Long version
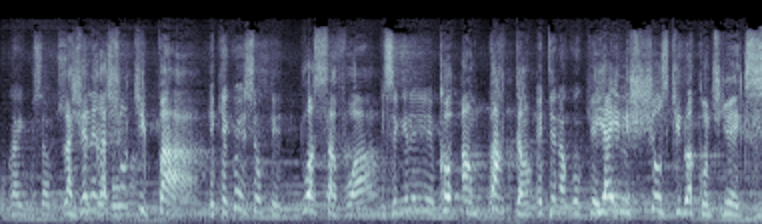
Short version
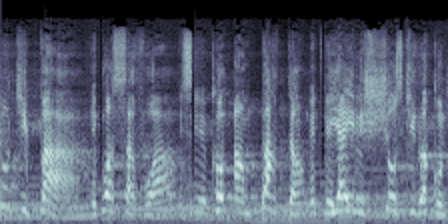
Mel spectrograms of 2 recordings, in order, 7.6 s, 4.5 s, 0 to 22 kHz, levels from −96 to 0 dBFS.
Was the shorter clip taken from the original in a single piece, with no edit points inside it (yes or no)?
no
